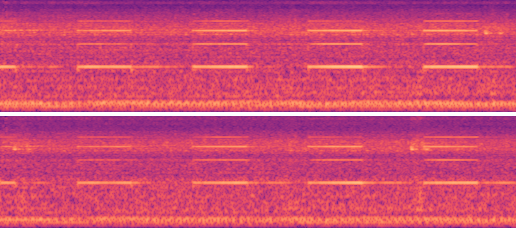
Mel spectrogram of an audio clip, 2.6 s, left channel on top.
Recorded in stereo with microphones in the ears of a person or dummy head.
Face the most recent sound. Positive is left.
turn(degrees=10)  # may be behind; listen again after turning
